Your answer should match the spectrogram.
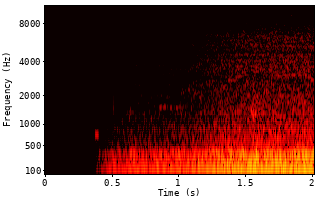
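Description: A steady low hum with a faint hiss, like a fan or running machine. It starts after a brief silence and grows steadily louder.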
